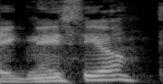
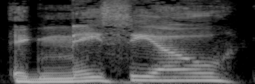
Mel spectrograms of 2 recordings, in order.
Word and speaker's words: Ignacio: November 6th is National Nachos Day, and apparently it was created by, how do you pronounce the guy's first name? – I would say Ignacio. – Ignacio Nacho Anaya. – Ignacio, not Ignacio, sorry.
